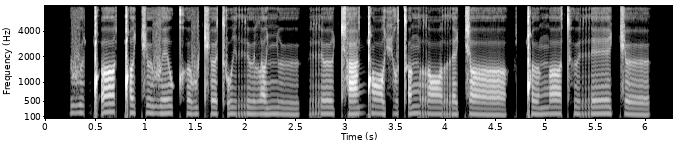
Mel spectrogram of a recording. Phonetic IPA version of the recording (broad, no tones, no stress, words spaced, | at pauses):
vʉǃʼʌː ǃʌcʉveu̯ kʰɵvcʰøtʼui̯rʉ lʌɲʉ | røːcʰa ŋ͡ǃɔːçutʼʌŋ rɔːrɛcʌː | ǃɵ ŋʌːtʰʉreː cø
